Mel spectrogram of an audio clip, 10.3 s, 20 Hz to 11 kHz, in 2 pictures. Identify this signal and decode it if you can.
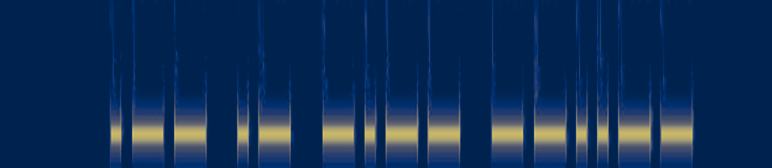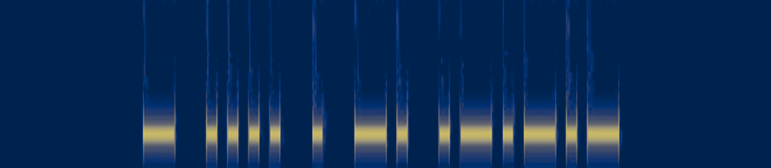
Morse code, heard as a keyed tone, about 17 wpm, 700 Hz. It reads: WAY, THEN.
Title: 3x Word-Spacing - Sentences from Top 400 Words - 17wpm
